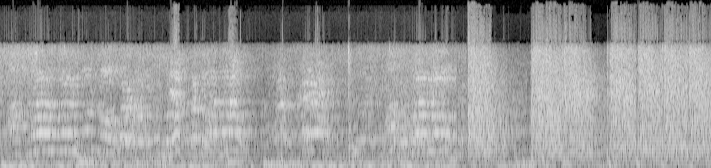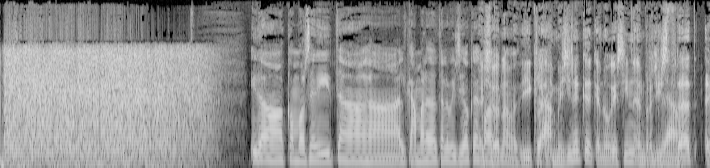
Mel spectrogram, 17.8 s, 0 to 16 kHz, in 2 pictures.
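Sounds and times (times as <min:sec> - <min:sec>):
sustained roar of crowd commotion and yelling: 0:00.0 - 0:06.7
raised voices shouting over a tense crowd: 0:00.1 - 0:05.8
sharp gunshots fired indoors into the ceiling: 0:05.8 - 0:11.6
speech: 0:12.0 - 0:17.7.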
